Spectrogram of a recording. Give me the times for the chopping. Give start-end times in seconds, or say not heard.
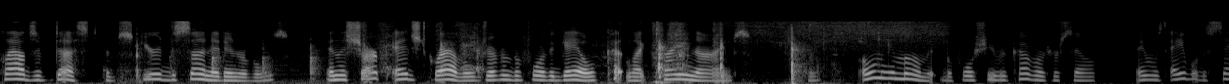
1.0-8.9.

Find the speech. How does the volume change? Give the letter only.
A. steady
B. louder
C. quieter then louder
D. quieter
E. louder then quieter
D.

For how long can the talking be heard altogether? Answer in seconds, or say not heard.
12 s.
